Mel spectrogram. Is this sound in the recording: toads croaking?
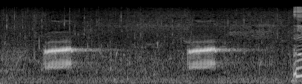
yes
